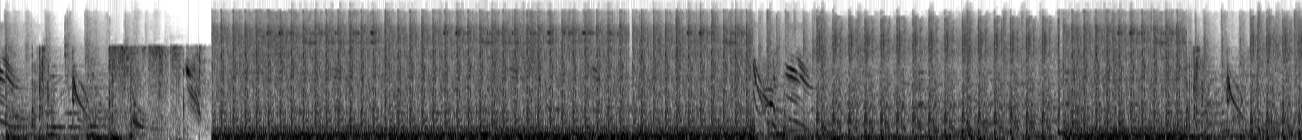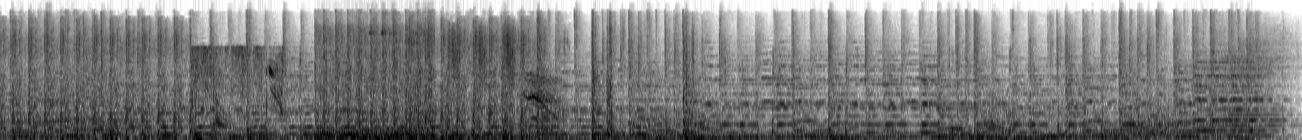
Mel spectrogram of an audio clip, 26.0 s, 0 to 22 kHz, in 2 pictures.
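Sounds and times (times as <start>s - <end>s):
machine-gun fire: 2.1s - 15.6s, 16.2s - 18.4s.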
